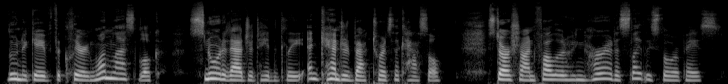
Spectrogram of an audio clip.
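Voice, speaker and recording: A woman reading fan fiction aloud as an expressive story narrator. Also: medium pitch, a little fast, no echo, clean studio sound.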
